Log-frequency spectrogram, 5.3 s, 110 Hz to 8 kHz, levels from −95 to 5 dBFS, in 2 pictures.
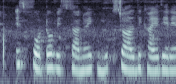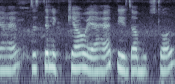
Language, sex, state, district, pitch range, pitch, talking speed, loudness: Punjabi, female, Punjab, Pathankot, 225-255 Hz, 240 Hz, 225 wpm, -17 LUFS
